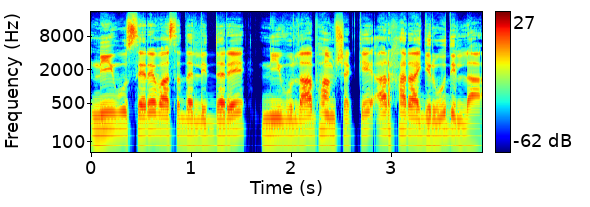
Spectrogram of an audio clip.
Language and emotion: Kannada, neutral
